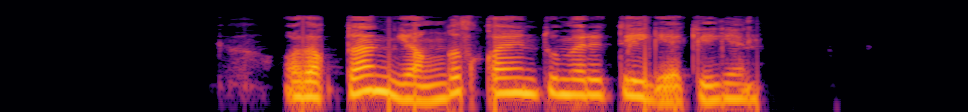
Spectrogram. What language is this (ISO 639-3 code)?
bak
